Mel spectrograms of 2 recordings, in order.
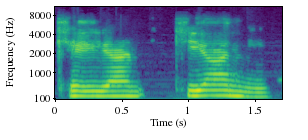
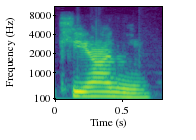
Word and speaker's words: Kiani: Probably, but no, I pronounce it Kiani. We pronounce it differently. It's called Kiani.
